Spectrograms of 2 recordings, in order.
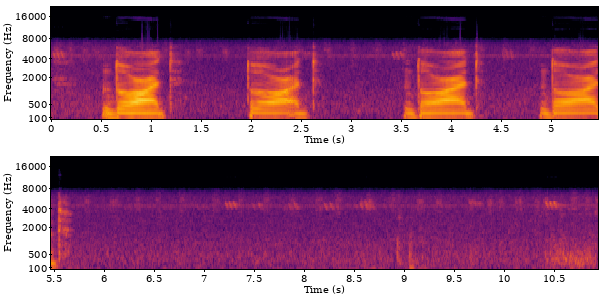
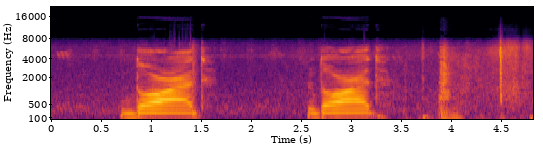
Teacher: দোয়াদের উচ্চারণের ক্ষেত্রে আমাদের জিহ্বার গোড়া, 2 দাঁতের গোড়া, অর্থাৎ আমাদের জিহ্বার গোড়াটা 2 সাইডের উপরের দাঁতের গোড়ার সঙ্গে লাগবে, হয় এই সাইড না হলে ও সাইড, কোন এক সাইড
